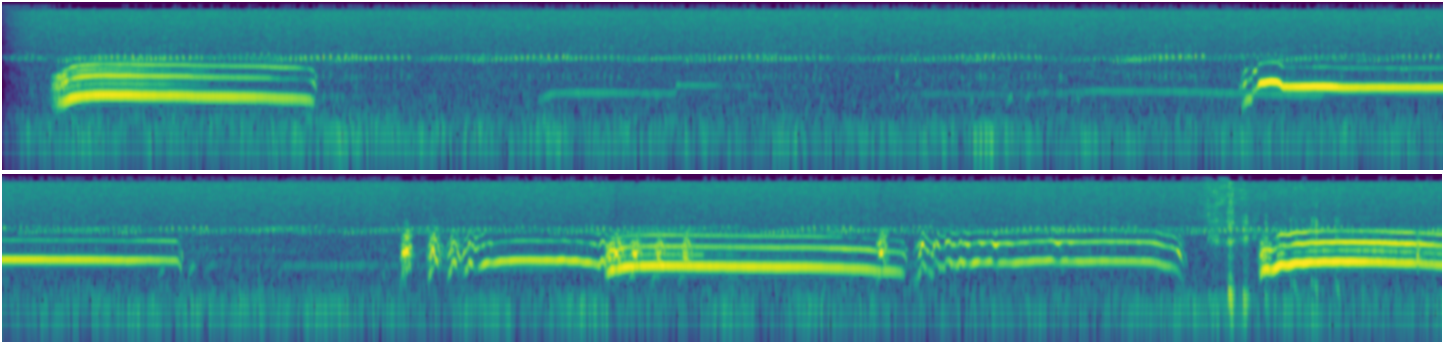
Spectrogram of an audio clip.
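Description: A pack of coyotes erupts in a group yip-howl: several wavering, high-pitched wails and sharp yips overlapping in a frenzied chorus that rises and falls for about half a minute, with no talking.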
